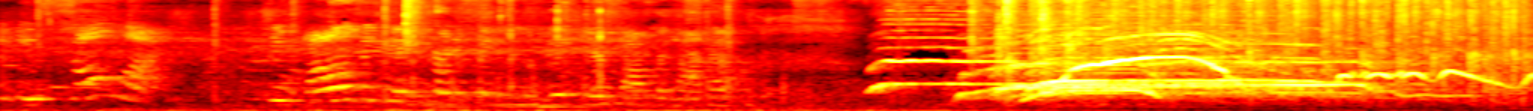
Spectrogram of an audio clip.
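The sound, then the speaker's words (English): Chatter and children's voices from a crowd, then a round of applause for all the participants bursts out about halfway through, swelling louder with cheers and high excited whoops until the end. “That was a round of applause for all the participants.”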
